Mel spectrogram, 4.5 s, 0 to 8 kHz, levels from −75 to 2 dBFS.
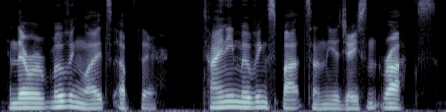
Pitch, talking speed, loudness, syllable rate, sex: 125 Hz, 190 wpm, -20 LUFS, 5.5 syllables/s, male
